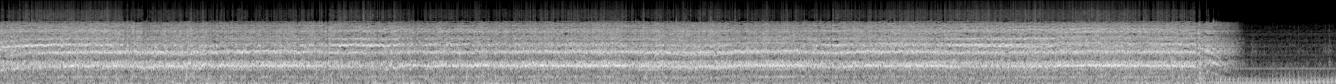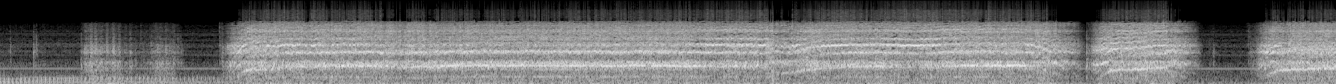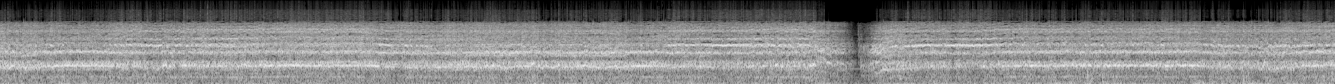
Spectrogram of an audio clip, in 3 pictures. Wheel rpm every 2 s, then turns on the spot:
200, 220, 230, 220, 220, 220, 20, 40, 210, 230, 190, 200, 90, 170, 220, 220, 210, 160, 220, 220.
none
